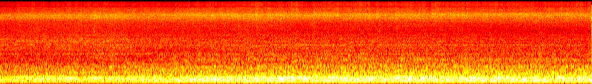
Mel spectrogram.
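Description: Loud, steady low rumbling roar at full spin with no smooth hum underneath, the usual sound of worn drum bearings.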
